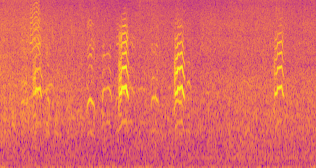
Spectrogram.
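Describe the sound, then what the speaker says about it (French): Several snow geese honking at a distance, five or six separate nasal calls spaced irregularly over a faint background hiss. "une observation d'oie des neiges qui est aussi un oiseau"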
